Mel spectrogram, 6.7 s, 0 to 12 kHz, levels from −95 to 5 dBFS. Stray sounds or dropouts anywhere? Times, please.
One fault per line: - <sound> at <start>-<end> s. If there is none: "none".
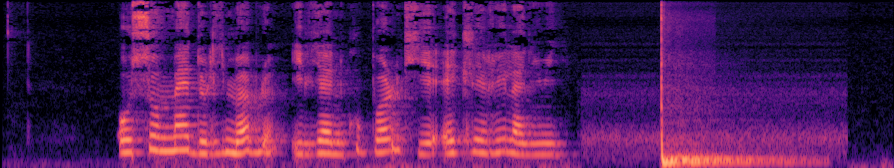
- thud at 5.0-6.3 s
